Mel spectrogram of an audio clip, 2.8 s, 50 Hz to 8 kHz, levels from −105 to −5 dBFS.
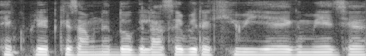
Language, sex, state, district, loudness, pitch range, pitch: Hindi, male, Chhattisgarh, Kabirdham, -16 LUFS, 140-145 Hz, 140 Hz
